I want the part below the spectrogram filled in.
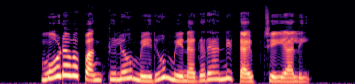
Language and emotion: Telugu, neutral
